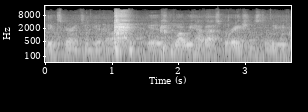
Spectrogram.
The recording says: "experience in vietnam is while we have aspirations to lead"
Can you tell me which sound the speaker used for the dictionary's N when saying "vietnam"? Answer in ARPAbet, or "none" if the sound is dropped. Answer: none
